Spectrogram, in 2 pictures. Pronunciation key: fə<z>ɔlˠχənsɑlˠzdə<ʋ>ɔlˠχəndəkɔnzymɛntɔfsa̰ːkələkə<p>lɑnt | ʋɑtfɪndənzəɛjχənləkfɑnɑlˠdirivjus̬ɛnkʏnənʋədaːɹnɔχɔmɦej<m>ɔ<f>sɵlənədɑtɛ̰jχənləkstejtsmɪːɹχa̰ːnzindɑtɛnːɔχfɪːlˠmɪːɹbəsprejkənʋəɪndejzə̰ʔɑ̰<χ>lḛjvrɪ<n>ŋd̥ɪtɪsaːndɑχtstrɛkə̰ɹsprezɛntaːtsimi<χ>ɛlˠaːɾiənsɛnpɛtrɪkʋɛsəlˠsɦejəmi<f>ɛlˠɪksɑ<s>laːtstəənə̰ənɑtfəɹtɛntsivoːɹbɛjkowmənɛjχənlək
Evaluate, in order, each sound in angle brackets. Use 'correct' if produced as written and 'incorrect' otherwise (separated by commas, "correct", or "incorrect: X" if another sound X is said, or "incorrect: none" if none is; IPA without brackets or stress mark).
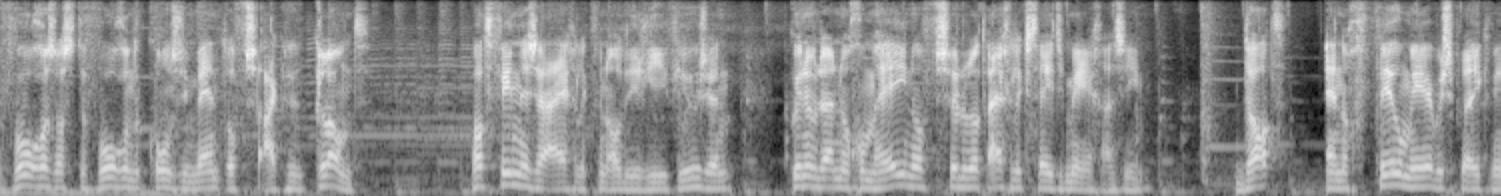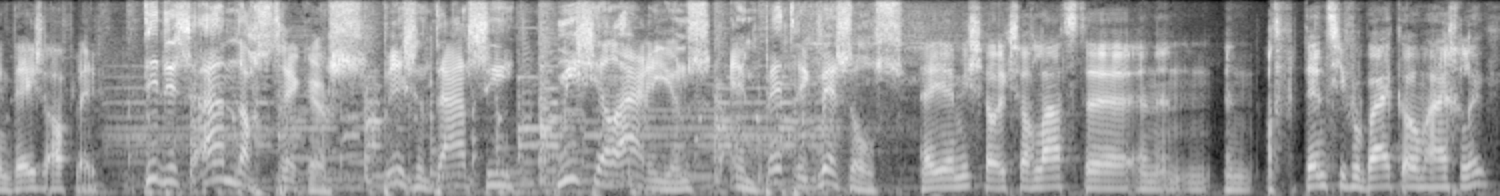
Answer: incorrect: v, incorrect: v, incorrect: k, incorrect: n, correct, incorrect: f, incorrect: ŋ, incorrect: ʃ, incorrect: ʃ, incorrect: χ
